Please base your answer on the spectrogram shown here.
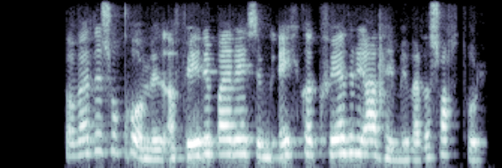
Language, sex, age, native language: Icelandic, female, 20-29, Icelandic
